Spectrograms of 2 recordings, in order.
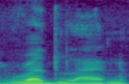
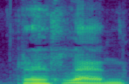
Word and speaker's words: Rhuddlan: It looks like it's spelt like Rhuddlan, but it's Rhuddlan Castle.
